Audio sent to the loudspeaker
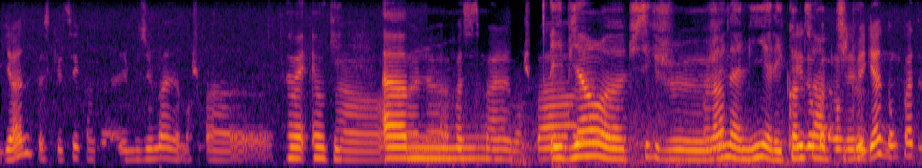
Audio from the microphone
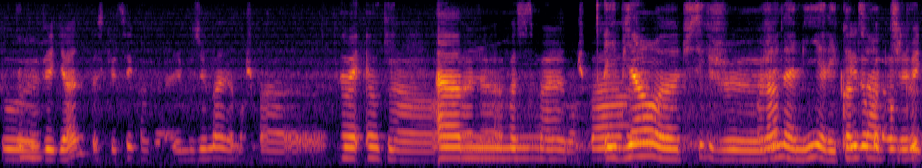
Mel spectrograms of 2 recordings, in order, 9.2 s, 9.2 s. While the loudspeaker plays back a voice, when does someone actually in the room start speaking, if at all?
none

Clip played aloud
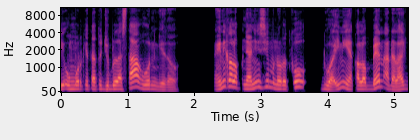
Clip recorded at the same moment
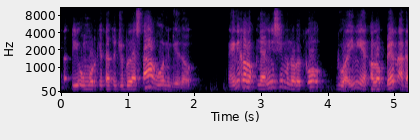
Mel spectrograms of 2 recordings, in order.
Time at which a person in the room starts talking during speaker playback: none

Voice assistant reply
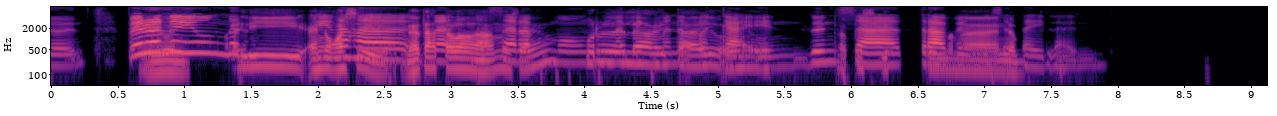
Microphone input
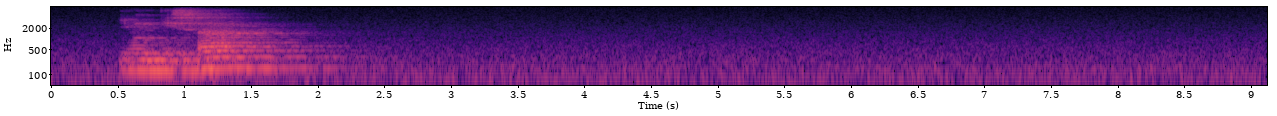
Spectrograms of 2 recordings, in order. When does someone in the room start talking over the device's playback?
0.5 s

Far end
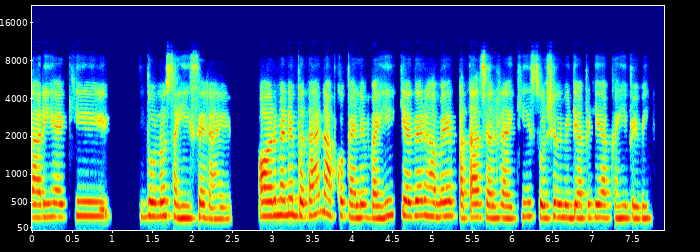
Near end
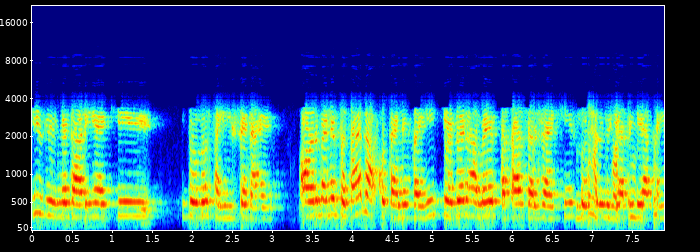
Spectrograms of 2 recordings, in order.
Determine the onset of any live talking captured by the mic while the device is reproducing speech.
6.0 s

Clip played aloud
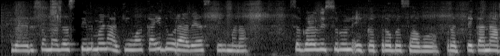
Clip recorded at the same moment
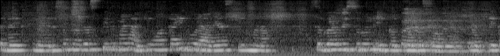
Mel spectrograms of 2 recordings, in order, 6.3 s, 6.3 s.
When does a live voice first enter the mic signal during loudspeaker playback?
5.0 s

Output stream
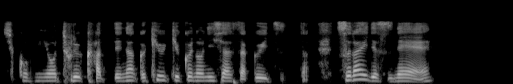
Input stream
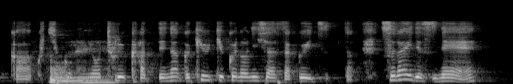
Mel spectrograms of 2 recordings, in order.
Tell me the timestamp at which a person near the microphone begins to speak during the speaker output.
0.5 s

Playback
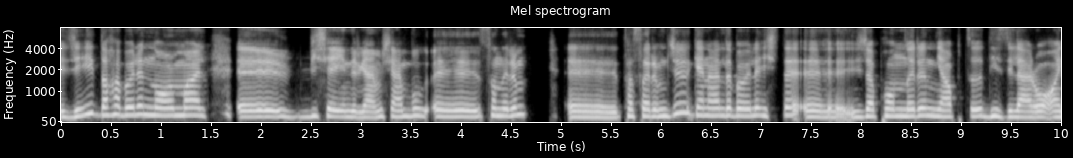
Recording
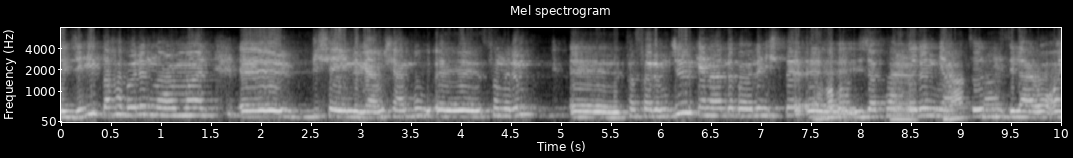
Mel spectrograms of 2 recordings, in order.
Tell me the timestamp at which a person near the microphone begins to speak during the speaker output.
7.5 s

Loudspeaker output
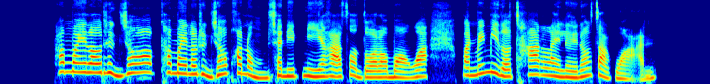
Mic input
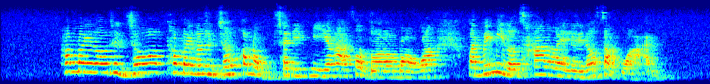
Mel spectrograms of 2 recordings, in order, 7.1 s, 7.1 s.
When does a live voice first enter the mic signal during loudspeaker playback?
none

